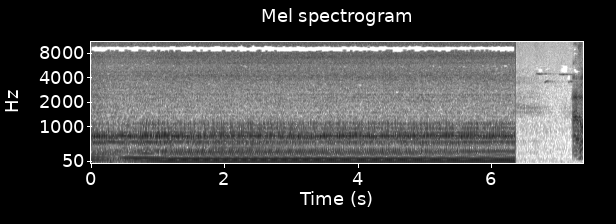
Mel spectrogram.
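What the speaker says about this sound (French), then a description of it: "un second sens vous fait profiter de la magnifique sonorité du 6 cylindres. D'autant plus s'il s'agit du premier démarrage à froid" A BMW 1M Coupé straight-six fires up from cold and settles into a loud, steady, raised idle rumble held for several seconds, then cuts off abruptly and briefly catches again at the very end.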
